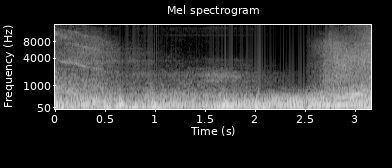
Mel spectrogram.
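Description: A deep, muffled heartbeat thumps steadily beneath a dense low rumble, loud, with no voices for the few seconds it runs.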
